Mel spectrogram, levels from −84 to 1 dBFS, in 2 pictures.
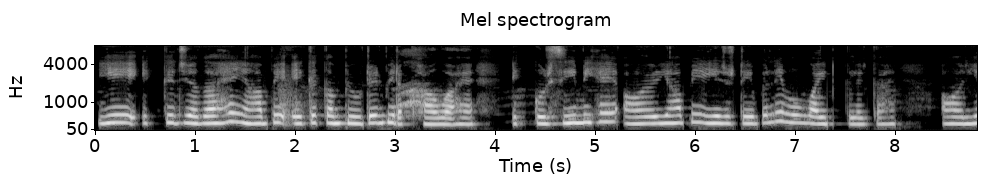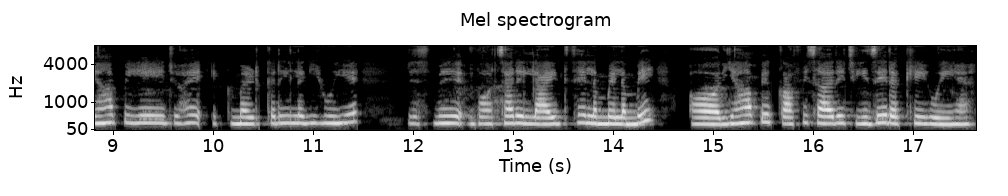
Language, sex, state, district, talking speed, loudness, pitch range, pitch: Hindi, female, Odisha, Nuapada, 185 wpm, -16 LUFS, 235-265 Hz, 250 Hz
